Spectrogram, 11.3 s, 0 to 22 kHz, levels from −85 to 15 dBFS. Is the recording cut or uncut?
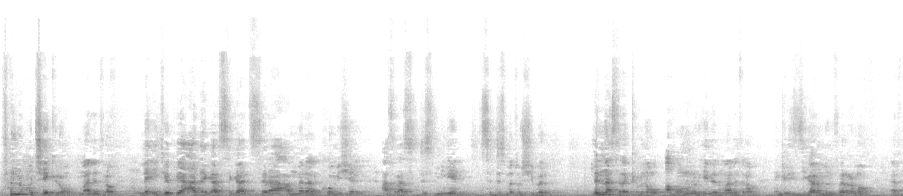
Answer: uncut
